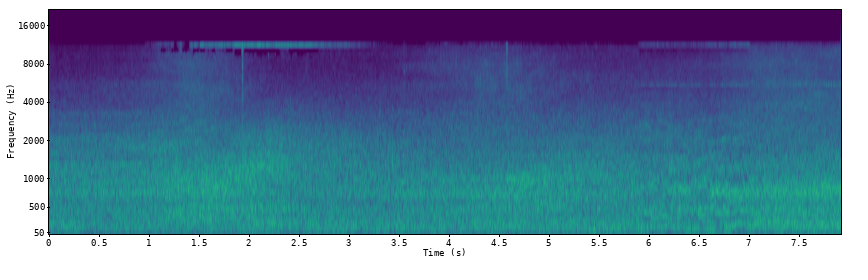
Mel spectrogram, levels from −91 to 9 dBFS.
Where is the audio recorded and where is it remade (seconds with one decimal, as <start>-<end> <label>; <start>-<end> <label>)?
0.0-5.9 recorded; 5.9-7.0 remade; 7.0-7.9 recorded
